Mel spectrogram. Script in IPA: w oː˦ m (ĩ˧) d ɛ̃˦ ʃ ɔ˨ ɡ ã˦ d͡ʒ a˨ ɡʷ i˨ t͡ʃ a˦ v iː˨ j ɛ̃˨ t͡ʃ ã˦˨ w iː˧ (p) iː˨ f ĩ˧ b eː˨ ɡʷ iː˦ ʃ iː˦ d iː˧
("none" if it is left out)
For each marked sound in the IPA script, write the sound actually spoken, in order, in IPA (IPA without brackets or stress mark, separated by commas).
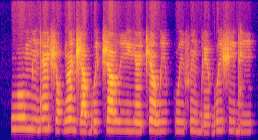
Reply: ĩ˧, kʷ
